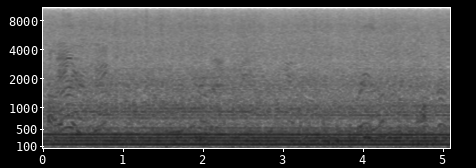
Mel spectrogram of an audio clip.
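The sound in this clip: Pontoon boat motor running on a high-water lake, a loud, steady engine drone with no distinct start, while people's voices carry over it.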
